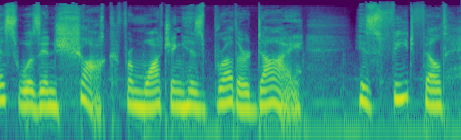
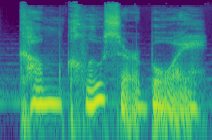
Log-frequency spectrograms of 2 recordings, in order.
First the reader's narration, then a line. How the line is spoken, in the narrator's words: She whispered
